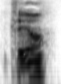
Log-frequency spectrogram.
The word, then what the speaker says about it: Llion: That's how you pronounce it, isn't it? Llion?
